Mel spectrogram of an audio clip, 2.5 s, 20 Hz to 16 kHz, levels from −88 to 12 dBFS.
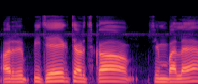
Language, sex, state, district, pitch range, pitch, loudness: Hindi, male, Uttar Pradesh, Shamli, 140-165 Hz, 155 Hz, -15 LUFS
